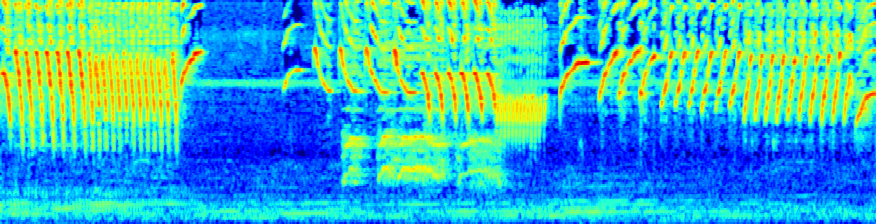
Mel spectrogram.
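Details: Local canary (kenari lokal) in lively pancingan lure song: fast high buzzy trills, then a brief pause and a lower, rougher burst near the middle, followed by rows of quick upward-sweeping whistled notes and rapid trills.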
